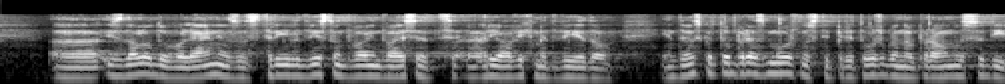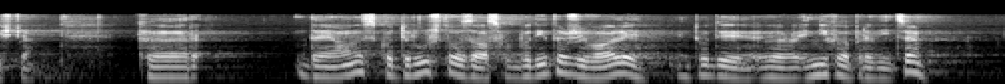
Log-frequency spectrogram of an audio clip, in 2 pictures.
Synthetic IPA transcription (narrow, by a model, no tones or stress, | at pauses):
izd̪aːlɔd̪ɔʋɔljɛːnjazast̪ɾeld̪ʋeːst̪ɔd̪ʋaːind̪ʋajsɛt̪ɾjɔːʋixmɛd̪ʋeːd̪ɔwind̪ɛjanskɔt̪oːbɾɛzmoːʒnɔst̪ipɾit̪oːʒbɛnɔpɾawnɔsɔd̪iʃt͡ʃɛ | kʰɛɾ | d̪ɛjanskɔd̪ɾuːʃt̪ʋɔzaɔsʋɔbɔd̪iːt̪ɛwʒiʋaːliint̪uːd̪iinnjiːxɔʋɛpɾaʋit̪sɛ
